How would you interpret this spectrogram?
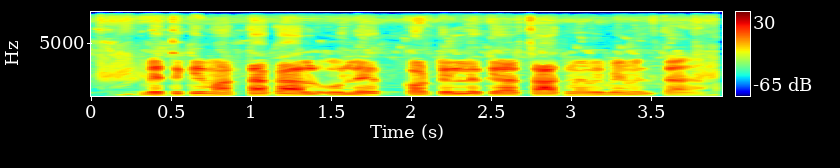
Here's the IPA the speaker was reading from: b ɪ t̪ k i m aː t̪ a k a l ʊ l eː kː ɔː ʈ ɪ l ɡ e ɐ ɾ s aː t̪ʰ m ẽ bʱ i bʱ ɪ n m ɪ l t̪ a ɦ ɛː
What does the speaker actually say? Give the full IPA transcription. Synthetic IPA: b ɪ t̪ k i m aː t̪ a k a l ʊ l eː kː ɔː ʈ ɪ l k e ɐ ɾ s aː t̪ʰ m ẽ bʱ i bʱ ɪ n m ɪ l t̪ a ɦ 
